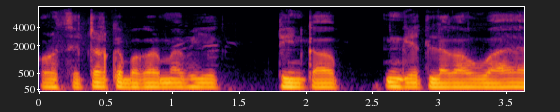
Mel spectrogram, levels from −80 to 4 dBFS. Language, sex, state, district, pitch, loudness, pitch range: Hindi, male, Jharkhand, Ranchi, 105 Hz, -15 LUFS, 100-105 Hz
